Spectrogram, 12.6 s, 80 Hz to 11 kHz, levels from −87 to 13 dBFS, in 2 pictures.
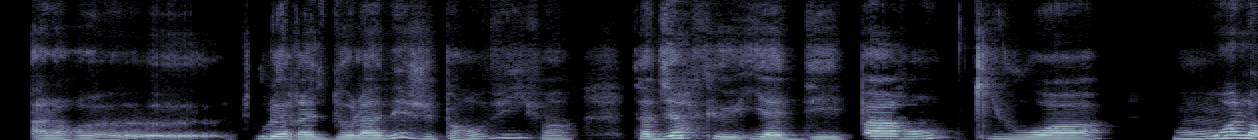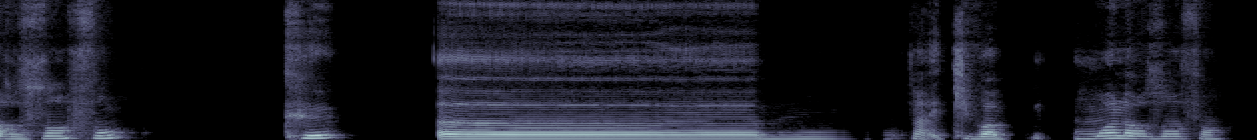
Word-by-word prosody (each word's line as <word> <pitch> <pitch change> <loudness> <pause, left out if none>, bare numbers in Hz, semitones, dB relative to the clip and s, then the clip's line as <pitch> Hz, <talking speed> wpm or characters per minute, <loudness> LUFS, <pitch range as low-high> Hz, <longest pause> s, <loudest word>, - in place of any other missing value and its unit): Alors, 155 0 -3
heu, 445 - -3
tout 195 - -11
le 190 - +7
reste 175 -3 +1
de 170 - -1
l'année, 160 - +3
j'ai 185 -7 -7
pas 155 - -9
envie. 240 - -7
Enfin, 160 -5 -10 0.3
c'est-à-dire 225 +6 +3
qu'il 175 -7 -3
y 180 - 0
a 170 - +6
des 165 0 -7
parents 205 +7 +3
qui 185 - -6
voient 165 -1 +3 0.3
moins 195 +8 0
leurs 200 -3 +1
enfants 220 +4 -3 0.7
que, 235 +1 +3 0.5
hem, 175 -1 +1 0.2
enfin, 185 -1 -10
qui 220 - -10
voient 180 -1 -1 0.3
moins 205 +3 0
leurs 200 -3 -1
enfants. 185 -3 -9
180 Hz, 145 wpm, -22 LUFS, 175-215 Hz, 0.7 s, le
